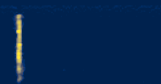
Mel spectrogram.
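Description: A single sharp click of a computer mouse button about a quarter second in, then quiet room hiss.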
